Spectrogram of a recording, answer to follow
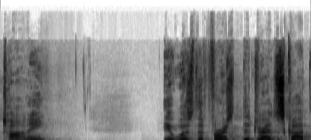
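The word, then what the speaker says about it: Taney: and I can't help but being a Civil War buff myself, it is pronounced Tawney.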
